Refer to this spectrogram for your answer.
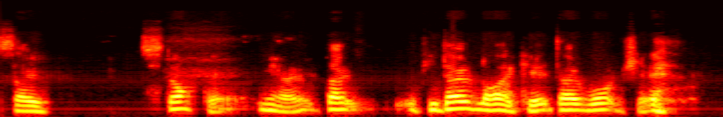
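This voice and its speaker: A man mumbles at a fairly quick pace in a high, dark, mellow voice with an English accent. His pitch variation is ordinary, and the sound is dry and close with no echo. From England. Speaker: toy restoration YouTuber. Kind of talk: casual chat. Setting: livestream video call. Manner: soft-spoken, quiet; mumbling.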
